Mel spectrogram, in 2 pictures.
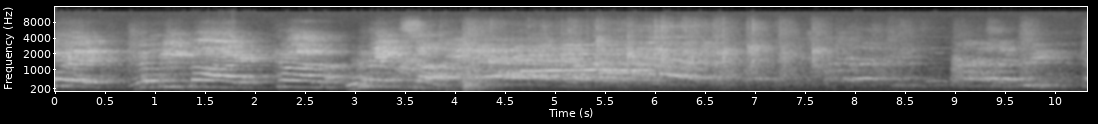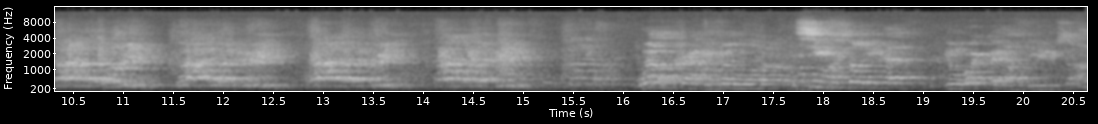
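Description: A man shouts with animation into a microphone.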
